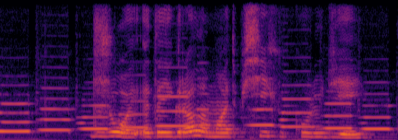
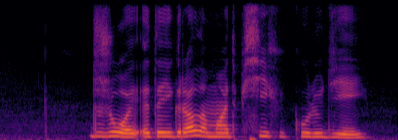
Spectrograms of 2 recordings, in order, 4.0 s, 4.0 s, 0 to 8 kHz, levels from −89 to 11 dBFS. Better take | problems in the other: second | background sound (Wind instrument, woodwind instrument); 4 dB below the speech // room echo; dies away in 0.2 s

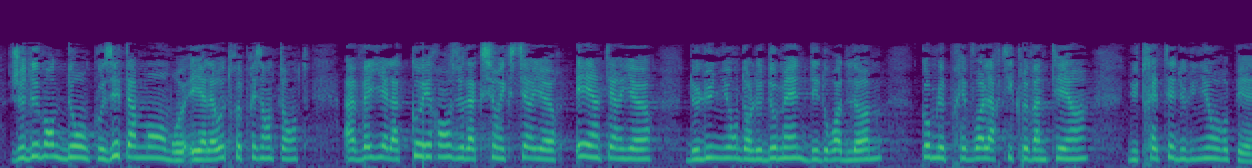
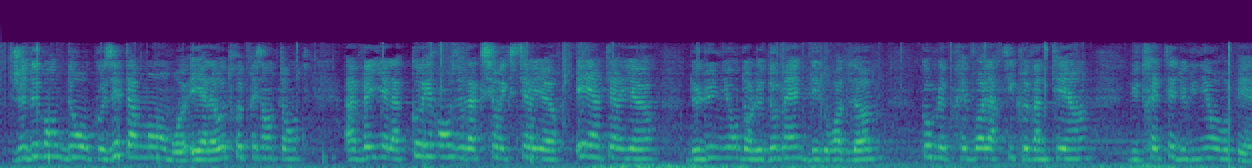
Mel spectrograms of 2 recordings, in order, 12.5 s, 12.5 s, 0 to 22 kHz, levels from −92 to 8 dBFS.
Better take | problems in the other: first | background sound (Scissors); 13 dB below the speech // room echo; dies away in 0.2 s

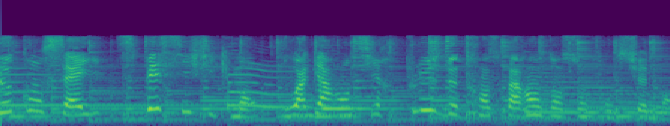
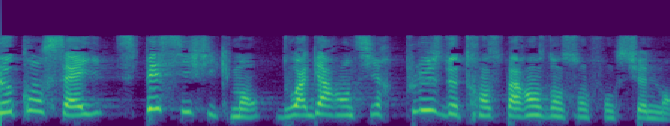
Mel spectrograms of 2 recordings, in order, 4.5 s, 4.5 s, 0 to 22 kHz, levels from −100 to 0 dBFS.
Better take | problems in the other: second | background sound (Plucked string instrument + Acoustic guitar); 8 dB below the speech

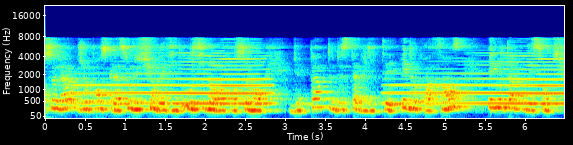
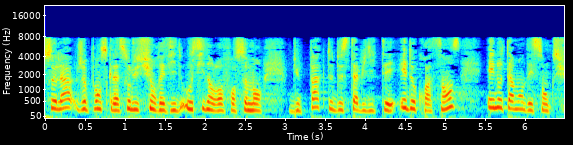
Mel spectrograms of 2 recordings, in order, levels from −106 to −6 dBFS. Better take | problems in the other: second | background sound (Wind instrument, woodwind instrument); 4 dB below the speech // room echo; dies away in 0.7 s

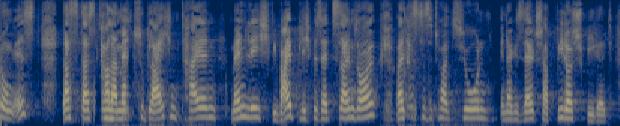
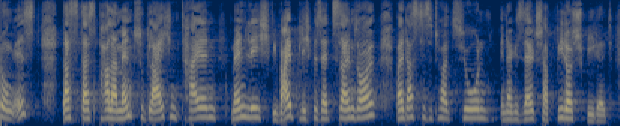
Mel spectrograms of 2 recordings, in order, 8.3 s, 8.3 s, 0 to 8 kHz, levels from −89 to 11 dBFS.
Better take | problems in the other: second | noise reduction (neural mask model Resemble Enhance denoiser)

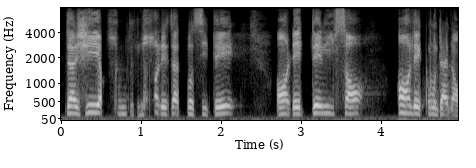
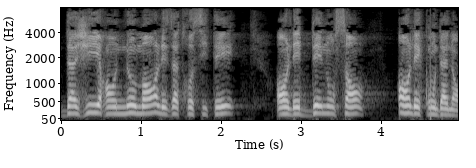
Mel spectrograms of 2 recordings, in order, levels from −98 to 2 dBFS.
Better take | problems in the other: second | noise reduction (neural diffusion model UNIVERSE++)

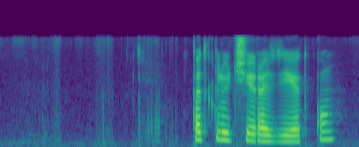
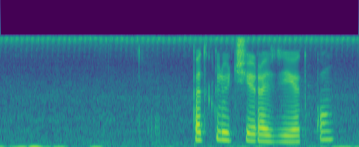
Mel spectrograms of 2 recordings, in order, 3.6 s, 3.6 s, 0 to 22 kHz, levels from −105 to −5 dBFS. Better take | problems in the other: first | background sound (Cricket); 8 dB below the speech

